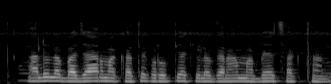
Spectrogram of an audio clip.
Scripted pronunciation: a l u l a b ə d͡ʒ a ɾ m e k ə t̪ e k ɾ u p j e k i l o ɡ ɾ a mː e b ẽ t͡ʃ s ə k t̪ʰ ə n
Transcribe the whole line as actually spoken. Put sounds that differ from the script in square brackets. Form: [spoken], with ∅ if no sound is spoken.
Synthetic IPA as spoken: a l u l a b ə d͡ʒ a ɾ m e k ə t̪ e k ɾ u p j [a] k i l o ɡ ɾ a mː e b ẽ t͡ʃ s ə k t̪ʰ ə n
